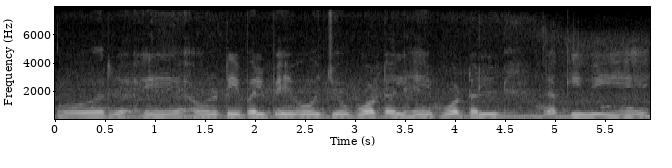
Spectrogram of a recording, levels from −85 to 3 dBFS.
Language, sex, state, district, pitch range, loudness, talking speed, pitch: Hindi, female, Uttar Pradesh, Jalaun, 185-195 Hz, -32 LUFS, 130 wpm, 190 Hz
